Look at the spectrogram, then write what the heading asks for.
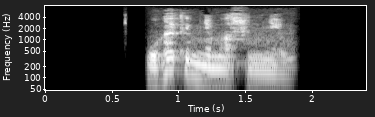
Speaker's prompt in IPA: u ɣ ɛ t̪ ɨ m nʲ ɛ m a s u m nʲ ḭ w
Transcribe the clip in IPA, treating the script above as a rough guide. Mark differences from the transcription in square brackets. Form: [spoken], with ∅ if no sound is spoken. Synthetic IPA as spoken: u ɣ ɛ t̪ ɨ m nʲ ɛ m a s u m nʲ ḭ w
